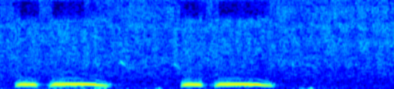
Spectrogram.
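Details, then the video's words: ['Two cooing phrases from a spotted dove kept as a trapping lure, each a short hooted note leading into a longer, drawn-out coo that slides downward.'] "Tiếng chim cu gáy mồi chuẩn gáy gọi cực hay"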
